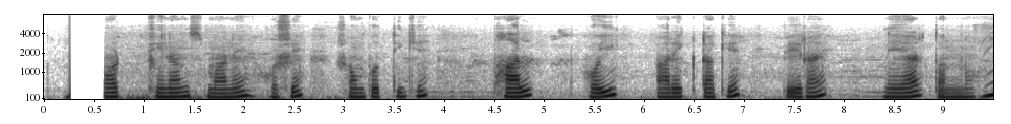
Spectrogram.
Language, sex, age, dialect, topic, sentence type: Bengali, male, 18-24, Rajbangshi, banking, statement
